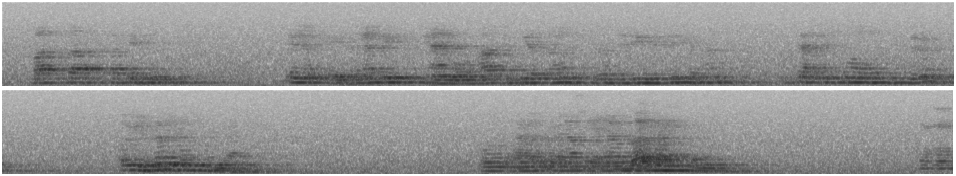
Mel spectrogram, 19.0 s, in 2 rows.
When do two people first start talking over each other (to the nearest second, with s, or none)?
15 s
